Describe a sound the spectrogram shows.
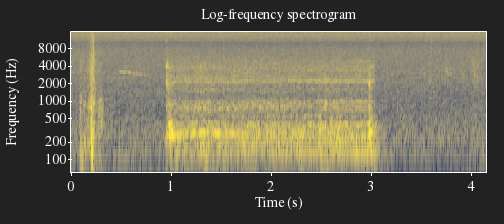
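A small engine's starter whirs and cranks without catching.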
